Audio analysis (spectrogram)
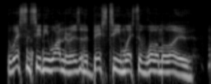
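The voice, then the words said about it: Poor put-on Australian accent. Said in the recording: “read them out in your best Aussie voice ... It's quite shit, actually.”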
